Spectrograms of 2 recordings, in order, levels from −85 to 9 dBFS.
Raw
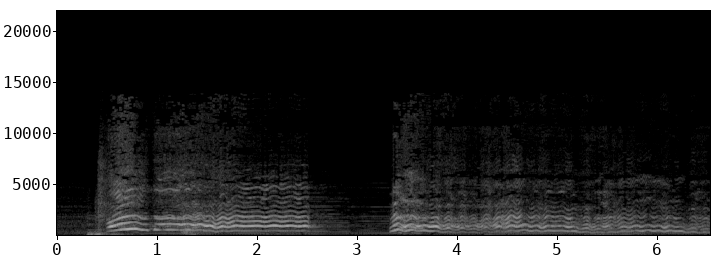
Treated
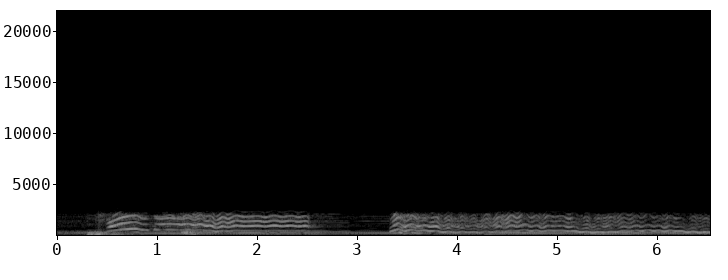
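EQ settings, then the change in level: rippled Chebyshev low-pass 2100 Hz, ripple 3 dB; resonant low shelf 410 Hz +12 dB, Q 3; bell 1300 Hz +3.5 dB 2 oct; -5.5 dB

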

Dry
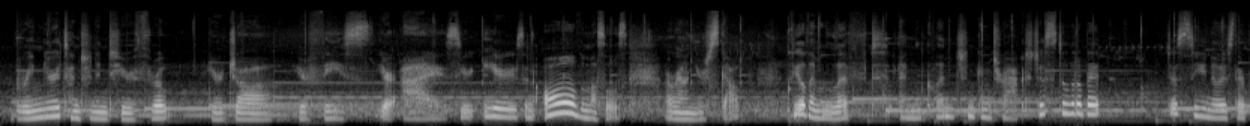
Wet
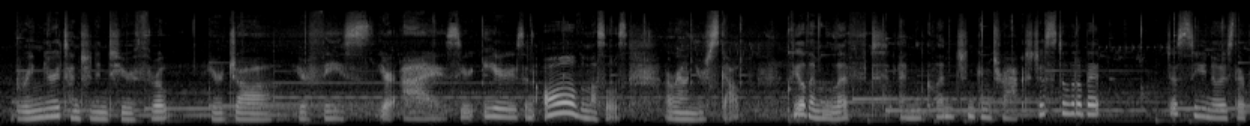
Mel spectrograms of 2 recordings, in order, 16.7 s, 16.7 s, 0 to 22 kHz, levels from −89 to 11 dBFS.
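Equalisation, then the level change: passive tone stack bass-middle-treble 5-5-5; notch 7000 Hz, Q 15; +4.0 dB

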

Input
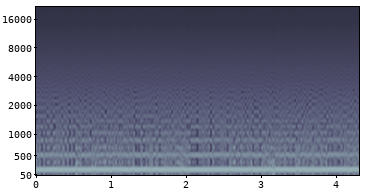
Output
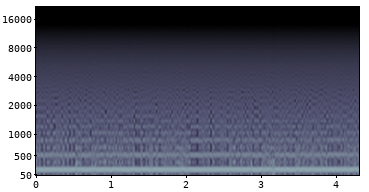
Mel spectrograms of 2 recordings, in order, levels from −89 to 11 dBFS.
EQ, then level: LPF 6300 Hz 12 dB/oct; -4.0 dB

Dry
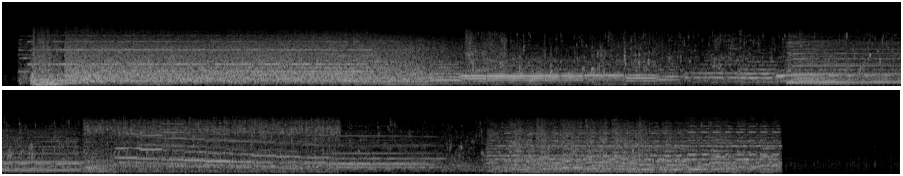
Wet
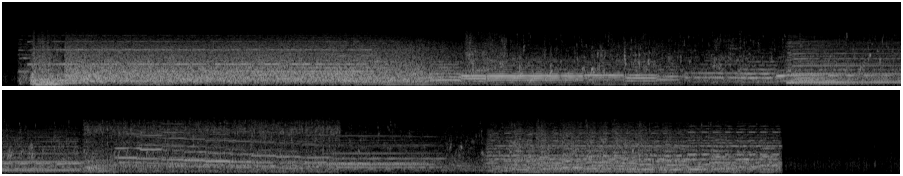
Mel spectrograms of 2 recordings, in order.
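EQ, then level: high shelf 3000 Hz -11 dB; 0.0 dB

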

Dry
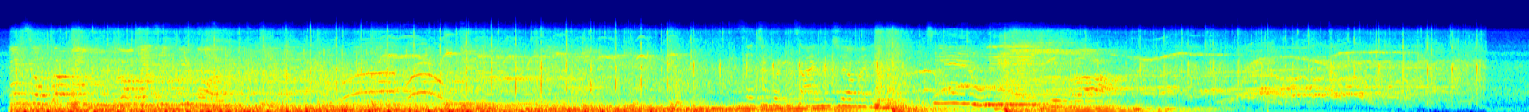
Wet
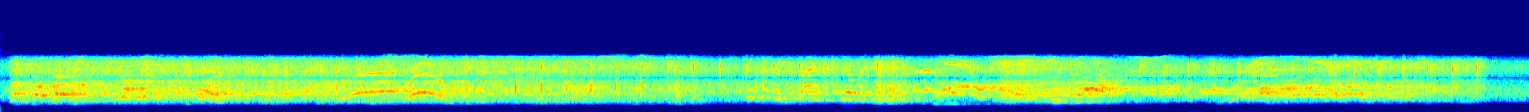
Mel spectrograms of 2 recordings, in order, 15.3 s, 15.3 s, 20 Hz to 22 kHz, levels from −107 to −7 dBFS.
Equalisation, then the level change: brick-wall FIR band-pass 380–2900 Hz; fixed phaser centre 1900 Hz, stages 8; +2.0 dB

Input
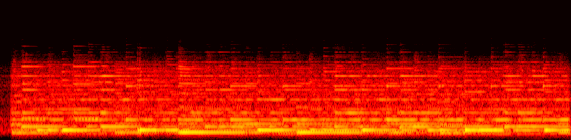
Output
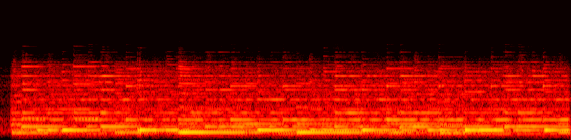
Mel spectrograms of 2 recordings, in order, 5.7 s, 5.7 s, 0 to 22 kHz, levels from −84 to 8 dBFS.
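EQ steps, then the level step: bell 120 Hz +9 dB 1.1 oct; -5.0 dB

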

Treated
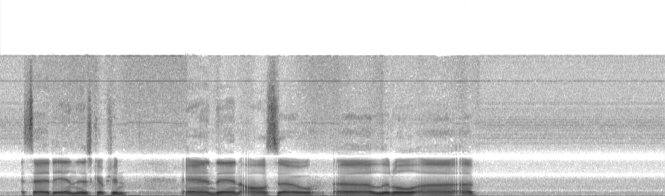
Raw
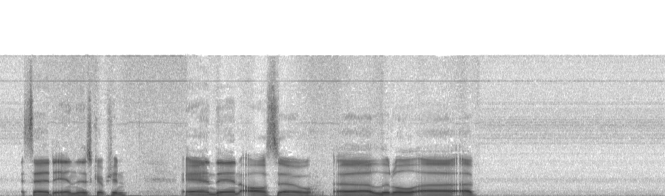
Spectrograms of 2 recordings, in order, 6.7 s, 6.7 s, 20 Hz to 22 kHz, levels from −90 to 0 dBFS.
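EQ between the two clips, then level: Butterworth band-stop 4500 Hz, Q 2.5; fixed phaser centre 660 Hz, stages 6; +6.5 dB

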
